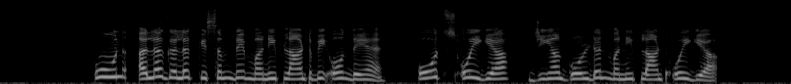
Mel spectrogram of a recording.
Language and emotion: Dogri, neutral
